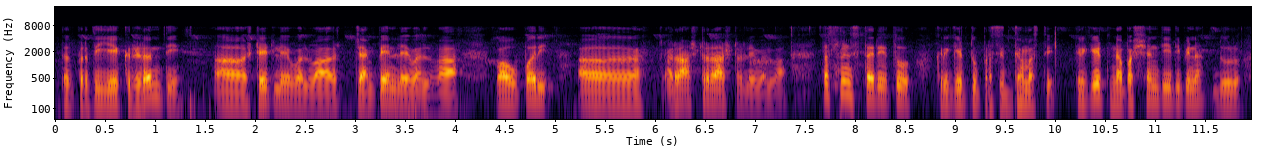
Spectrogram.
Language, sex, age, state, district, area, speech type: Sanskrit, male, 18-30, Maharashtra, Kolhapur, rural, spontaneous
